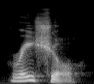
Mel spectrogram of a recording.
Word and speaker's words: racial: a sound for example this word racial we see CIA that is the letter c before the two vowels I and a the C makes the sh sound like shoe and show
